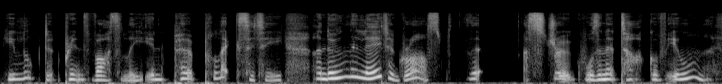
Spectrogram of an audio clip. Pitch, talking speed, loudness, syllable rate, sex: 240 Hz, 160 wpm, -20 LUFS, 5.1 syllables/s, female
